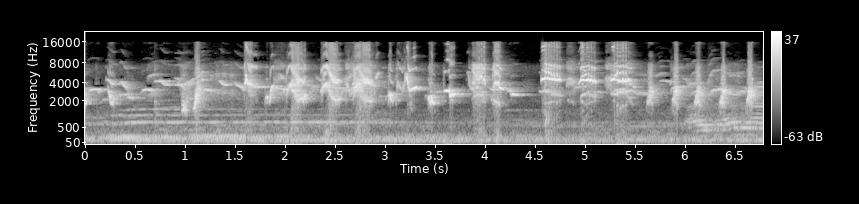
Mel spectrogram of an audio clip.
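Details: Caged Oriental magpie-robins dueling in a song competition: harsh, scratchy squawks mixed with high rapid chattering and whistled fragments in an almost unbroken stream, with a faint low hum behind.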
